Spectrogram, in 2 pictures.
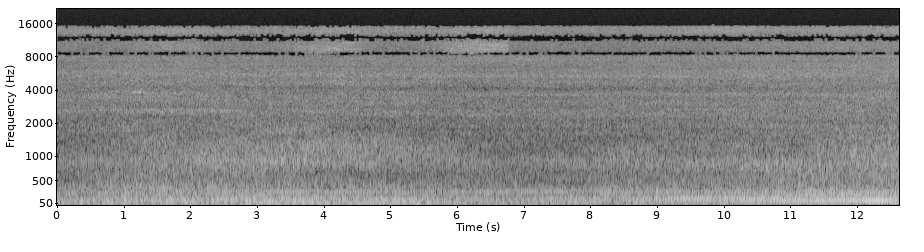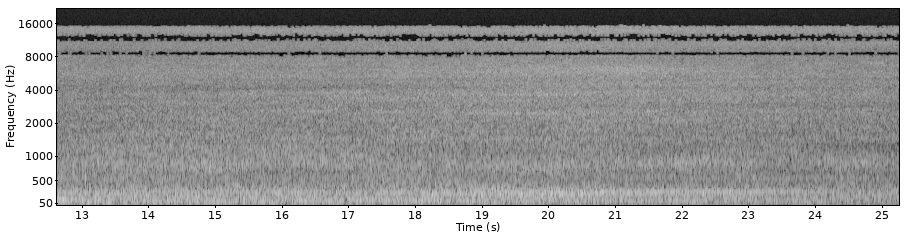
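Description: Motor-vehicle engine and traffic noise in the open air. A low engine drone rises in steps and cuts off about twelve seconds in, while a steadier engine hum carries on until near the end.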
